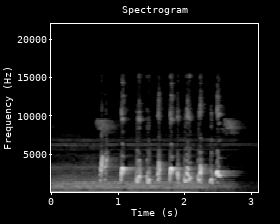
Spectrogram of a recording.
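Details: Decoy cage stripe-throated bulbul confronting captured wild birds sings a rapid string of about ten crisp, bouncing notes over a steady low hum that fades out before the last note.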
